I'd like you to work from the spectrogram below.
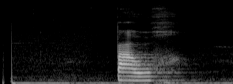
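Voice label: "stomach", Australian English; PictureDictionary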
